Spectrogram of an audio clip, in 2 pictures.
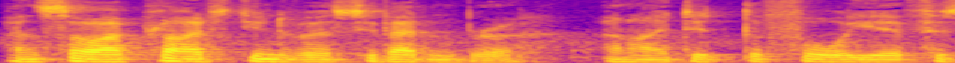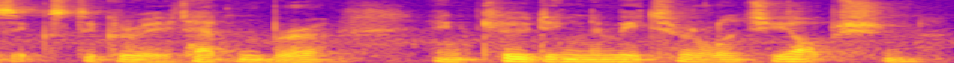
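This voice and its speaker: A man's voice: lowish voice, level tone, very fast, creaky, slight background noise. An older man in his seventies, from London, looks back on his early years in an oral history interview. He talks in a reflective, stop-start way, tripping over repeated words and chuckling as memories surface. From London, England. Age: 70s.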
